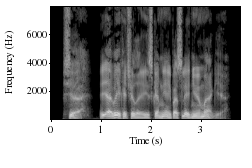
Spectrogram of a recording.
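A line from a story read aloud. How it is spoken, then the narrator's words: Tired. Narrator (Russian): устало сказала проклятая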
